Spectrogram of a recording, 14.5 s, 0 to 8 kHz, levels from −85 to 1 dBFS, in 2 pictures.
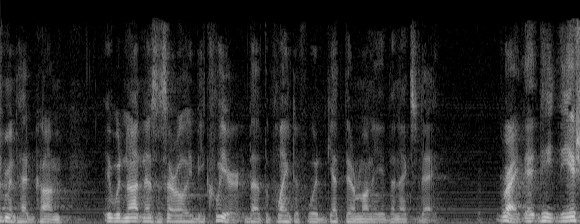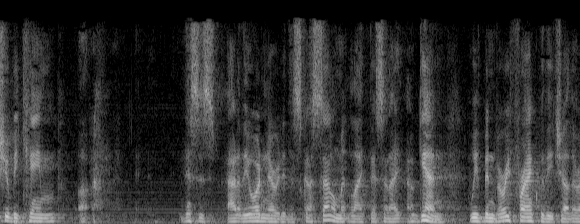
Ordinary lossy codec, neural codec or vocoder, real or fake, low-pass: AAC, 32 kbps; none; real; 7.2 kHz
